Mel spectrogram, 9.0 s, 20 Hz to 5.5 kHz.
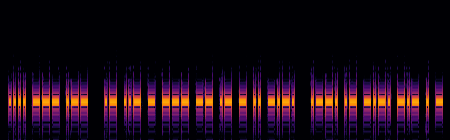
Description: Morse code, heard as a keyed tone, about 25 wpm, 600 Hz. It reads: HOW AUTOMATIC PACKET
